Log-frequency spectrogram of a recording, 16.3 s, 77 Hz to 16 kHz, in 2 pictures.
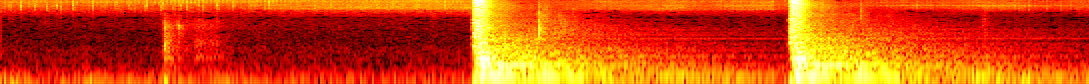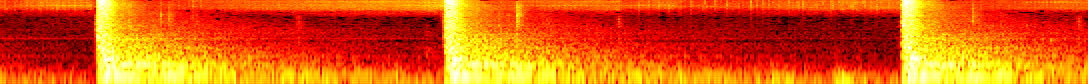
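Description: Five slow, deliberately spaced single shots from a short-barrelled 300 Blackout AR-pattern rifle, about two and a half to three and a half seconds apart. Each sharp report trails off over a couple of seconds.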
